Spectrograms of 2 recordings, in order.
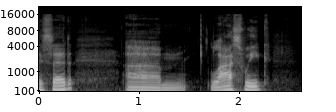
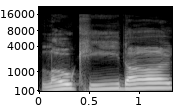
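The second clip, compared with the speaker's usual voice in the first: belted out loudly, raised, in fake-cool manner; 7 semitones higher, 12 dB louder than usual. Talking like a wannabe Zoomer to mock the slang: wannabe Zoomer voice. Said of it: "I'm gonna talk like a, like a wannabe Zoomer".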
